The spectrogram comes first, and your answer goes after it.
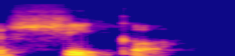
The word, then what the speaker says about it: Xico: Que la X se pronuncia mucho como J también, ¿no? En el español, como ¿Correcto? debe ser, Ujú. pero en el náhuatl se pronuncia más como Chico.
